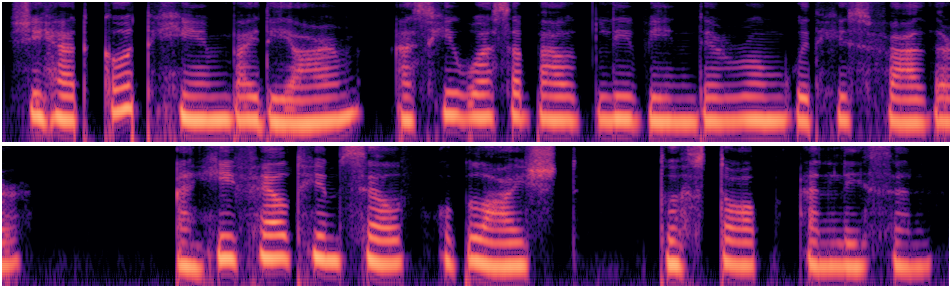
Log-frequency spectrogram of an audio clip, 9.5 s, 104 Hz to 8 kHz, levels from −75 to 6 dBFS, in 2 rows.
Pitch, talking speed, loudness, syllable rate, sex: 215 Hz, 165 wpm, -18 LUFS, 4.2 syllables/s, female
